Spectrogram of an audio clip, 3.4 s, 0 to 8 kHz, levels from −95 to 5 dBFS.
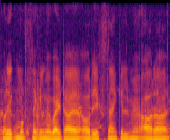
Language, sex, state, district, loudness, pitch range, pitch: Hindi, male, Bihar, Katihar, -16 LUFS, 120-130 Hz, 125 Hz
